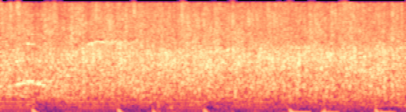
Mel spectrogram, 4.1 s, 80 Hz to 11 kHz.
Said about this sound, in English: The mention of the execution of 234 people drew applause. I think Americans understand justice.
